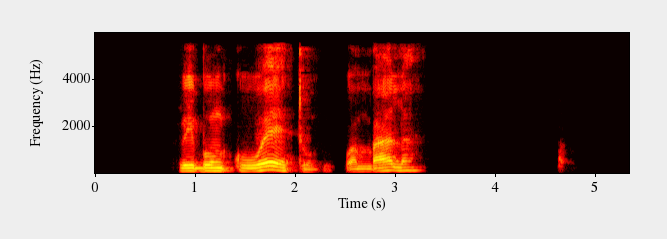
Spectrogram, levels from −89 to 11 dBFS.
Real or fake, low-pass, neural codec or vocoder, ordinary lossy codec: fake; 5.4 kHz; codec, 16 kHz, 16 kbps, FunCodec, trained on Chinese and English, 50 frames a second; AAC, 32 kbps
